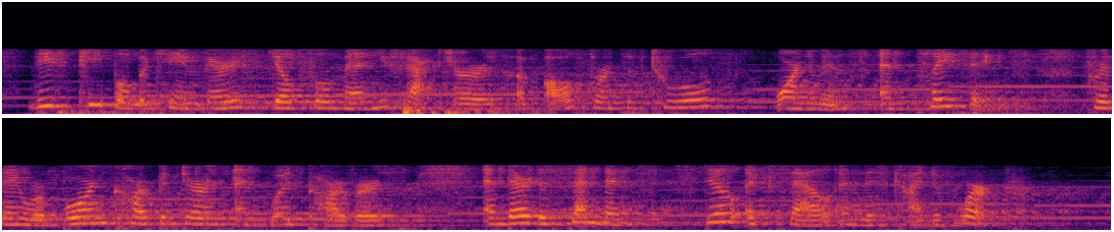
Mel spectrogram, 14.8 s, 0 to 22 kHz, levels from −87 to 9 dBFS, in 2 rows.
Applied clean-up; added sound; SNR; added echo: none; Wind instrument, woodwind instrument; 17 dB; reverberation time 2.2 s.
